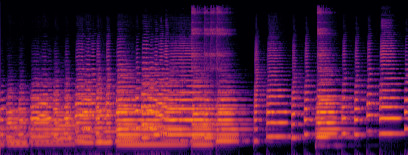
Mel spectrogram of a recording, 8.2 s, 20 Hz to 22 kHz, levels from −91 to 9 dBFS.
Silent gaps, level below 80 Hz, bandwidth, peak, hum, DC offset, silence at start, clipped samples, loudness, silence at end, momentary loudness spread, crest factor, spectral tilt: none; -76 dBFS; 19.5 kHz; -6 dBFS; none; under 0.1%; 0 s; under 0.1%; -21 LUFS; 0 s; 9 LU; 14 dB; -1.5 dB/octave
